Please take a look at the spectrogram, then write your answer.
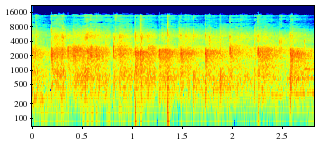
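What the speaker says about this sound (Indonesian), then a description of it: "Tepuk tangan untuk Reza." Scattered claps from a small group of students in a classroom, brief sharp hits over a busy room murmur, fairly close and short-lived.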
